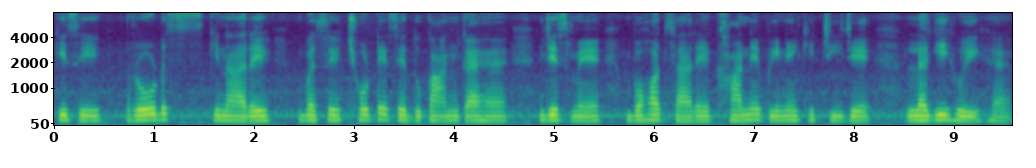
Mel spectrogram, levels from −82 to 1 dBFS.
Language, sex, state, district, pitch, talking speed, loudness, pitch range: Hindi, male, Bihar, West Champaran, 135 Hz, 125 wpm, -17 LUFS, 130-140 Hz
